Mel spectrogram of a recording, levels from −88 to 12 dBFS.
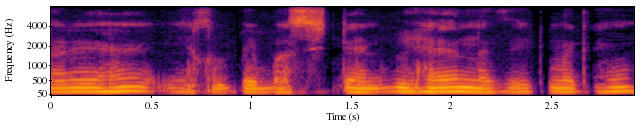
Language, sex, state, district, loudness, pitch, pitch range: Hindi, male, Bihar, Muzaffarpur, -14 LUFS, 125 Hz, 120-130 Hz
